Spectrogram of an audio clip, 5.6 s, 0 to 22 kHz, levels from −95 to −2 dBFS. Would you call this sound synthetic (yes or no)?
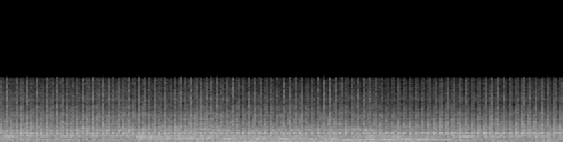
yes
